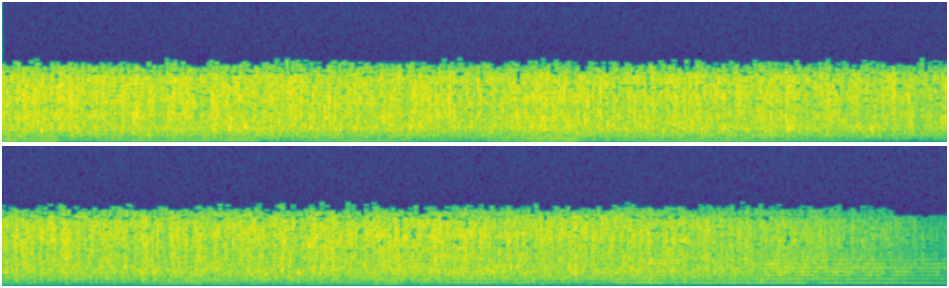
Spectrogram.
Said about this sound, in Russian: Родник, который он находит неподалеку от дома, приводит его в состояние восхищения, и он проводит долгие часы в созерцании этого родника.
